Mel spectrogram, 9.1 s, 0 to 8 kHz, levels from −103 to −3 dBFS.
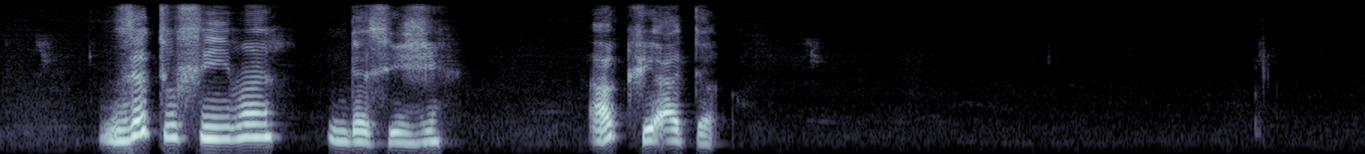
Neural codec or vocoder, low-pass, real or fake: codec, 44.1 kHz, 7.8 kbps, Pupu-Codec; 7.2 kHz; fake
